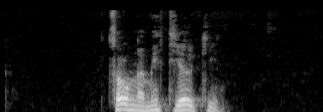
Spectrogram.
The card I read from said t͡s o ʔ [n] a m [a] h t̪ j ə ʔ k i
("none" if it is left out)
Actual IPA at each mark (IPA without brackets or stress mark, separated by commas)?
ŋ, i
